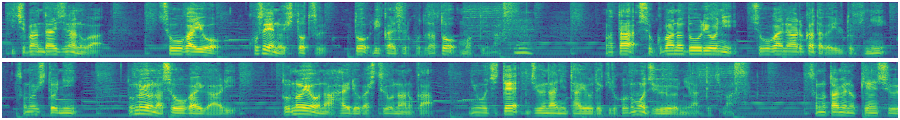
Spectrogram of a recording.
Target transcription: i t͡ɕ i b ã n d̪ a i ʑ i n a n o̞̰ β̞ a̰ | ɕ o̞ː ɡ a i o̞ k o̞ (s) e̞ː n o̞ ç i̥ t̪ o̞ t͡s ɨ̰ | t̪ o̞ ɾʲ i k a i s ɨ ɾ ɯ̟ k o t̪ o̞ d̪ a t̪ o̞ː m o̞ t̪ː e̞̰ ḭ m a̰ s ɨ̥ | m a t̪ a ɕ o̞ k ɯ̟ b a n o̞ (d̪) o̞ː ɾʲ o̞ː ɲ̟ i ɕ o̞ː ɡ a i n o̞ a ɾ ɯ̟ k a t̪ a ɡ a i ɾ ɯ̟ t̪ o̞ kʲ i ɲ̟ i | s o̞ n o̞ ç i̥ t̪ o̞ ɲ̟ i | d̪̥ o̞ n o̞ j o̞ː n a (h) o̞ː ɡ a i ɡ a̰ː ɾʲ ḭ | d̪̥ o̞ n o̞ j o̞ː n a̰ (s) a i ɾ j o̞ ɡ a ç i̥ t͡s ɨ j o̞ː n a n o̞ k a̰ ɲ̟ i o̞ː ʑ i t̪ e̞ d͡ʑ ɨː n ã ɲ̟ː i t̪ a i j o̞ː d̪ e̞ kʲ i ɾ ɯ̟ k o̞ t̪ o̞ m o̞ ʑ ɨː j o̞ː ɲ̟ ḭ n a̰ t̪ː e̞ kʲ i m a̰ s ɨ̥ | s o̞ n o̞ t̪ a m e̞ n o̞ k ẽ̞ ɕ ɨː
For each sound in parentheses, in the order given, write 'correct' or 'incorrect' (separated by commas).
correct, correct, incorrect, incorrect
